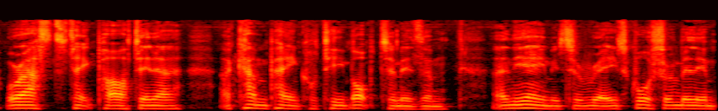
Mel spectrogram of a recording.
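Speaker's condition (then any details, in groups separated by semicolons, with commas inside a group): Motor neurone disease; speech audibly deteriorating, breathing capacity down to 42%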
